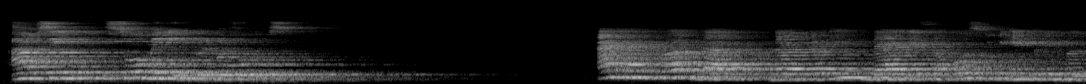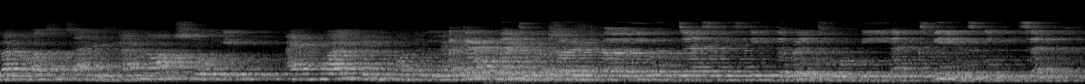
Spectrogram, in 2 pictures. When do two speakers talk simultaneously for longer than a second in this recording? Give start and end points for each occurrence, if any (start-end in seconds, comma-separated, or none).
15.3-16.8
